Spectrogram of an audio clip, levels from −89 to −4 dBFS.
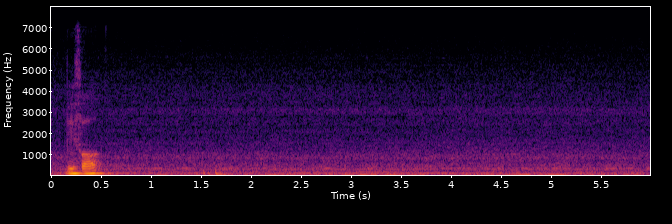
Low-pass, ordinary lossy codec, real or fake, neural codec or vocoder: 7.2 kHz; none; real; none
